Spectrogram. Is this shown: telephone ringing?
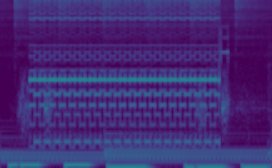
yes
